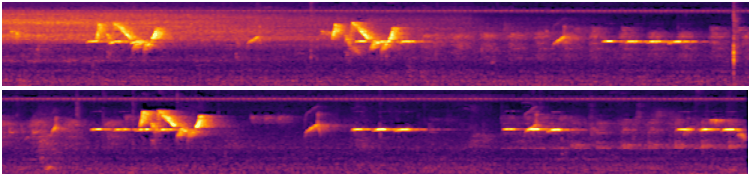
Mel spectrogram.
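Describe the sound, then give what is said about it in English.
A titmouse, a white-eyed vireo, a northern cardinal, a red-bellied woodpecker and an American crow call and sing in repeated bright phrases over a steady, dense hum of cicadas and frogs, a dawn chorus at sunrise in the Big Cypress Preserve, with no voices. “titmouse, a white-eyed vireo, a northern cardinal, a red-bellied woodpecker, and an American crow, supported by a backup chorus of cicadas and frogs.”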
